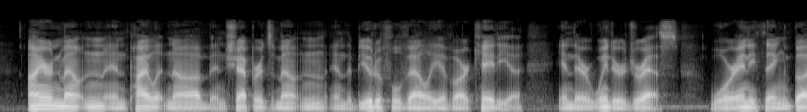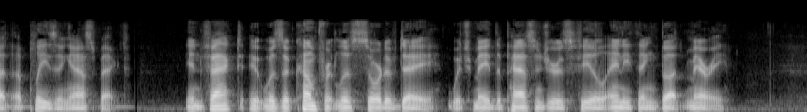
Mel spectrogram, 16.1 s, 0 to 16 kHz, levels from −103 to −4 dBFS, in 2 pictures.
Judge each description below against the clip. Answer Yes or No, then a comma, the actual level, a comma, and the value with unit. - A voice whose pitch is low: Yes, very low, 85 Hz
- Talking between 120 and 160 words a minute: Yes, average, 150 wpm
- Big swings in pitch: No, average, 4.0 semitones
